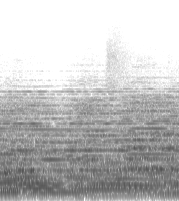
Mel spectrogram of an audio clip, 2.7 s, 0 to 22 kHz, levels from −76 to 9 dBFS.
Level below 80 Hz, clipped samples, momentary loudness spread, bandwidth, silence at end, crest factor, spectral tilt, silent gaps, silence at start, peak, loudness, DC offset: -46 dBFS; under 0.1%; 3 LU; 14 kHz; 0 s; 12 dB; -7 dB/octave; none; 0 s; -8 dBFS; -21 LUFS; under 0.1%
